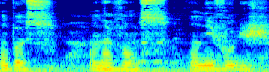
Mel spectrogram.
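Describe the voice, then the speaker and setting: A woman speaks at a fairly low pitch. Noticeable background noise and audible room echo fill the recording. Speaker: tarot card reader. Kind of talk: monthly tarot energy reading. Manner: calm, measured; slower than usual.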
